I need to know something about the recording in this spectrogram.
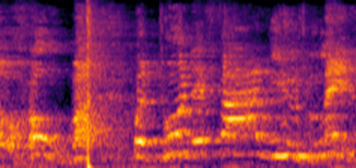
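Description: A man preaching, with a single sharp smack about half a second in that is the loudest sound.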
